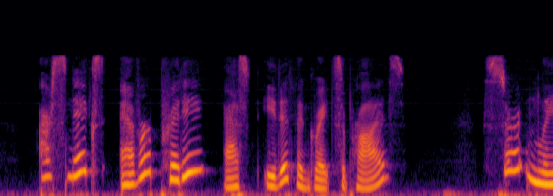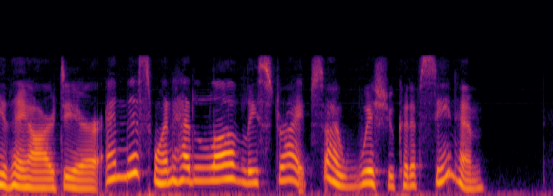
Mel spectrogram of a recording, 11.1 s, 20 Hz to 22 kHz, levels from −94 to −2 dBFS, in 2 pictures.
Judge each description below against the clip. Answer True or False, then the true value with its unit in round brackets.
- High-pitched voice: True (220 Hz)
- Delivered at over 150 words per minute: False (140 wpm)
